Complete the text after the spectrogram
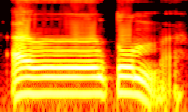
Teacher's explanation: didengungkan jadi suaranya itu kita tahan kita panjangkan sejenak sepanjang dua harakat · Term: ikhfa Hakiki aqrob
